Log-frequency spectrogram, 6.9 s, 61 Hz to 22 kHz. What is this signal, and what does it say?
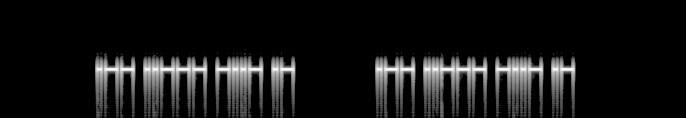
Morse code, heard as a keyed tone, about 31 wpm, 700 Hz. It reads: W2XA W2XA
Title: USA Call Signs - 4 Characters - Repeated 2x - 30wpm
